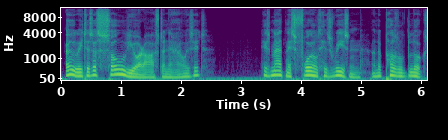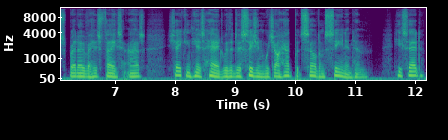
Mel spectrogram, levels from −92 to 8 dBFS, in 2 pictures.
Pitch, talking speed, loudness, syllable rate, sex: 120 Hz, 200 wpm, -18 LUFS, 5.1 syllables/s, male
